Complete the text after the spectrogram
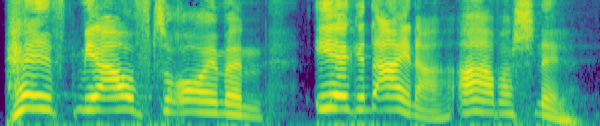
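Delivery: high, loud hurried plea; urgent call. A narrator's reading. Woman calling friends to help her clean, urgent and loud. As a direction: urge them to hurry and help. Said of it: "rief sie".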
